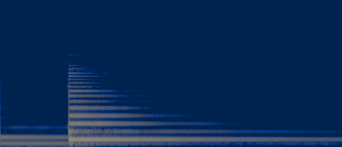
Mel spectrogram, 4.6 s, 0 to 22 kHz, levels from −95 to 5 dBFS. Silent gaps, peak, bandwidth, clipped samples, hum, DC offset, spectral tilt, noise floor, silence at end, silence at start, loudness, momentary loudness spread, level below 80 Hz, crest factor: none; -28 dBFS; 3.7 kHz; under 0.1%; none; under 0.1%; -8 dB/octave; -69 dBFS; 0 s; 0 s; -47 LUFS; 23 LU; -76 dBFS; 22 dB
